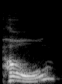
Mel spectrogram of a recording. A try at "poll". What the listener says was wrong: Yeah, you used to say pool. Now you say pool.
